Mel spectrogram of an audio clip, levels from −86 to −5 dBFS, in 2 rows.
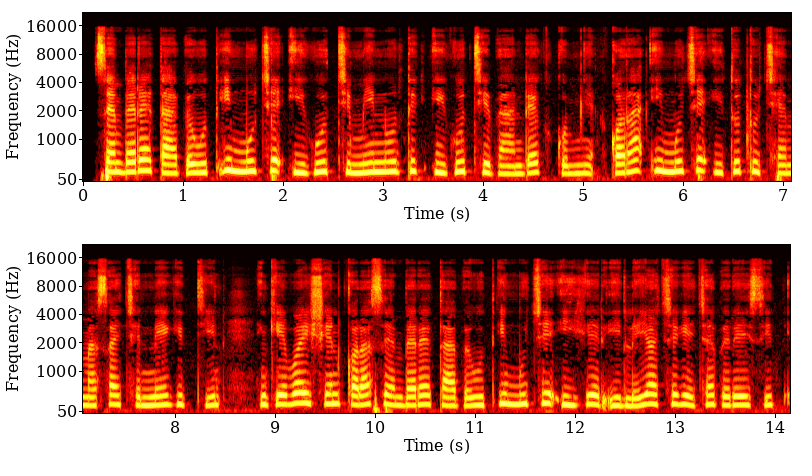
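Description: From start to finish the speech sounds rough and grainy, with a noisy haze filling the gaps between voice harmonics and a thin, synthetic top band. This is likely low-delay AAC compression, whose short frames blur pitch detail, damage consistent with about 24 kbps.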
